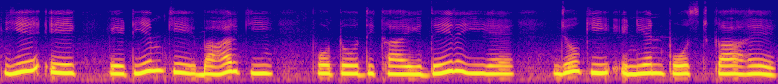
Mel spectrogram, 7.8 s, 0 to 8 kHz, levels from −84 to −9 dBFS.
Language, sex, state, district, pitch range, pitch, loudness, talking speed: Hindi, female, Rajasthan, Jaipur, 255-285 Hz, 265 Hz, -11 LUFS, 125 wpm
